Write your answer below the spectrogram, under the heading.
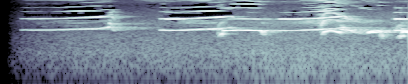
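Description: A bald eagle gives two high, thin whistled notes: a short steady one, then a longer one that breaks into stuttering chatter.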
